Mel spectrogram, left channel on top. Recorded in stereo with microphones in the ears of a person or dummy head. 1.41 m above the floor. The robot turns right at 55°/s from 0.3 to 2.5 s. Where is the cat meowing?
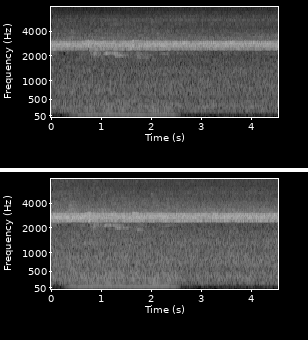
I don't hear a cat meowing.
